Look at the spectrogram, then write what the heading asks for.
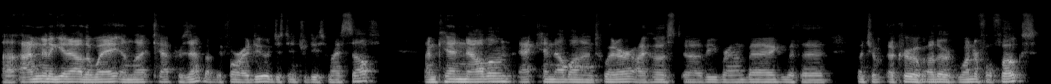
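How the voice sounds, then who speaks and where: A man with a slightly low voice hosts a tech webinar over a video call. He talks casually with plenty of uhs and you-knows as he hands over to the presenter. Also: flat delivery, a little fast. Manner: casual, filler-heavy, friendly. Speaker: host. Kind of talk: webinar host introduction.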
